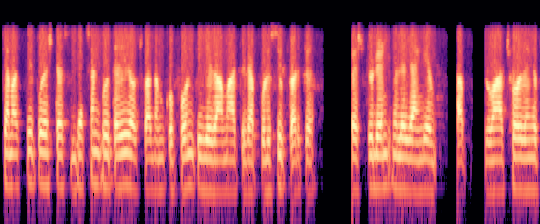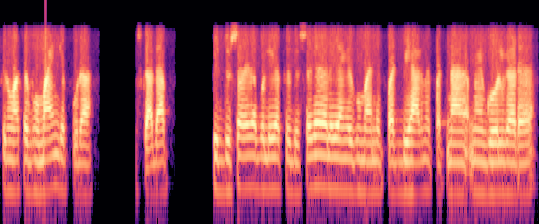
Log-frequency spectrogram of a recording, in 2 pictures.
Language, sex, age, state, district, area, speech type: Hindi, male, 18-30, Bihar, Vaishali, urban, conversation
